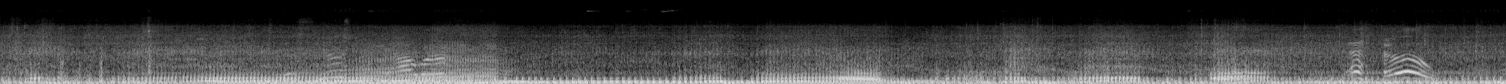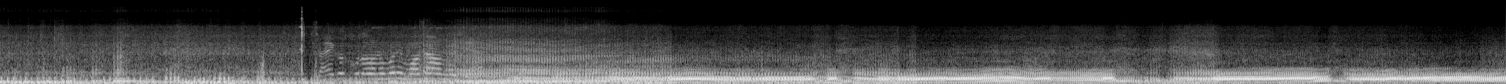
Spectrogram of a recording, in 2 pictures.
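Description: Dirt bike engine running and revving up and down as the bike is ridden over a rough dirt trail, louder and busier in the second half.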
